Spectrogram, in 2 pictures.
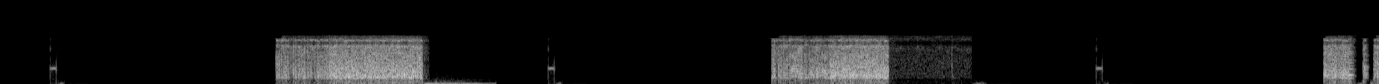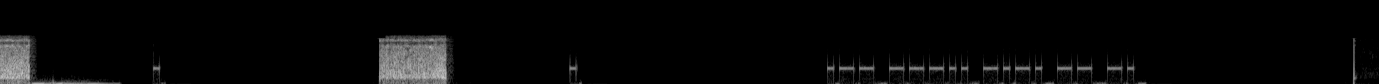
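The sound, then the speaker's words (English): An amateur radio repeater keys up and drops back down: four separate bursts of harsh static, each cut off sharply, with small clicks between them. A rapidly pulsing tone follows near the end, and no voice comes through. “Nothing heard. The repeater is just opening up and closing back down.”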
